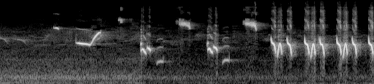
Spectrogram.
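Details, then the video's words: Early-morning song beginning with a single rising whistle, then varied high chirps and drops, finishing in a rapid burst of repeated short strokes. "Early morning: birdsong."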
